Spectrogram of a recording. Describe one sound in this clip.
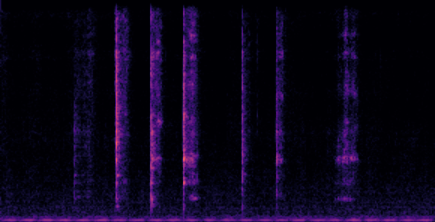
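Dishes and utensils clink on a table.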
